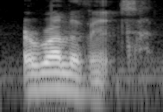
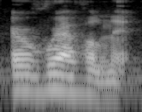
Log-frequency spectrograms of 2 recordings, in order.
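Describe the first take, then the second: First: "irrelevant" said carefully as ir-REL-e-vant; corrected pronunciation. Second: "irrelevant" slipped into "irrevelant", v and l swapped; mispronounced. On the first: Correcting herself, she carefully says "irrelevant" properly. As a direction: fixes "irrelevant", l before v. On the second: Recapping a TV insult, she stumbles over "irrelevant", saying "irrevelant". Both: Real, not acted. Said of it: "I said it wrong the first time".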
